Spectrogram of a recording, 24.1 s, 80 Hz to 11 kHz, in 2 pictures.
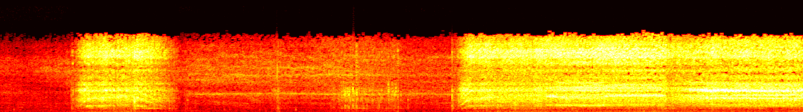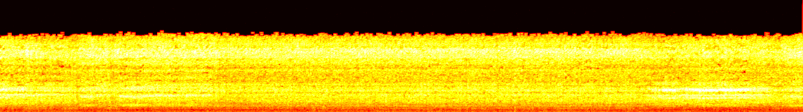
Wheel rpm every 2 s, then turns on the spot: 40, 30, 10, 120, 220, 220, 230, 230, 240, 230, 230, 220.
4-6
